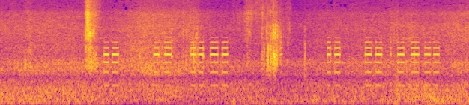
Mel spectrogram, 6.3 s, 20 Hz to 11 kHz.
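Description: XP Deus 2 metal detector sounding groups of short, steady-pitched beeps as its coil is swept back and forth over a buried target. The repeated, consistent tone is the solid non-iron target signal that reads around 61. Under it runs a steady wash of surf and wind.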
